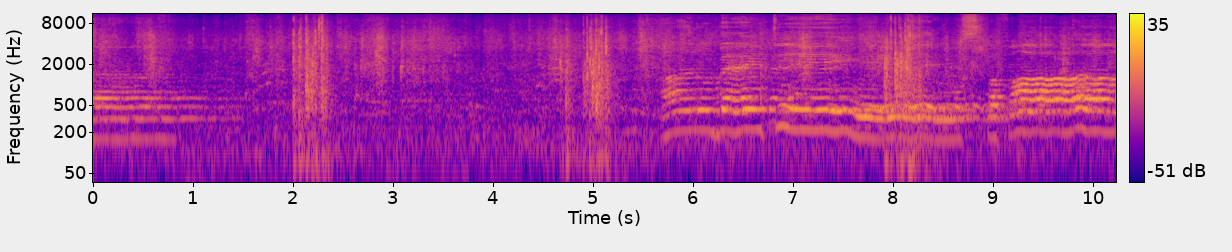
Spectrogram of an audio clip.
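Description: A young man chants loudly into a microphone, heard through a loudspeaker outdoors.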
